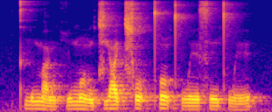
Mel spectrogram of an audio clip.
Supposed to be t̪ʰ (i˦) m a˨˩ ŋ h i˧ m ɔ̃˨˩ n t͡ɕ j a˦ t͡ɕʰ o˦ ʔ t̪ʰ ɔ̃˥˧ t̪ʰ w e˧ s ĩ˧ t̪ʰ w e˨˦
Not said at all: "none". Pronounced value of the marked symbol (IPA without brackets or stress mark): i˧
